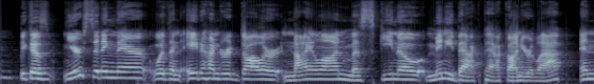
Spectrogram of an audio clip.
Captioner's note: none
